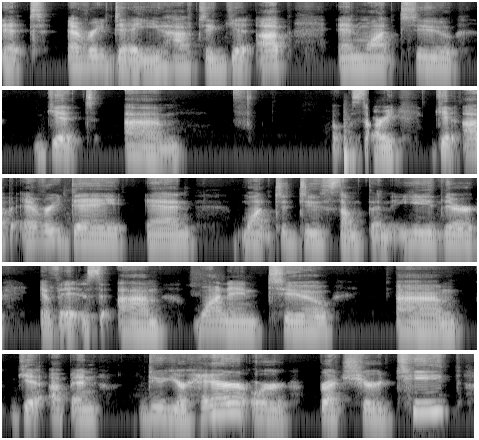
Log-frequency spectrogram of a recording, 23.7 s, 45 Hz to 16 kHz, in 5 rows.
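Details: Post-stroke aphasia with word-finding difficulty in a woman who had a stroke at age 38; she practises daily, writing words she cannot get out on a board and Post-it notes, though she says she does not have aphasia.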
